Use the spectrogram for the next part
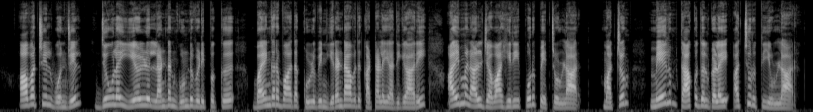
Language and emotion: Tamil, neutral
